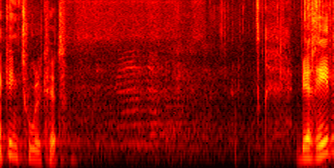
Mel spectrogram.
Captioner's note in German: Gelächter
